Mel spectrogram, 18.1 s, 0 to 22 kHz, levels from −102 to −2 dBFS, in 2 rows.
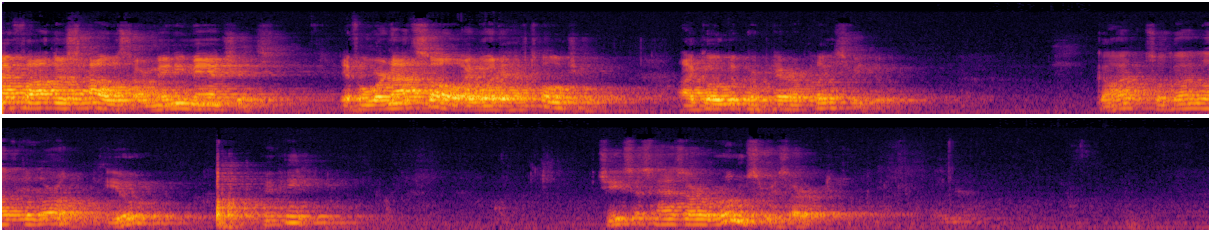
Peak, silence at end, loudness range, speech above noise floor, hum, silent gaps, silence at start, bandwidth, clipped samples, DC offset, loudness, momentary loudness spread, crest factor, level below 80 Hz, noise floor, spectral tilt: -4 dBFS; 1.9 s; 14 LU; 38 dB; none; none; 0 s; 11 kHz; under 0.1%; under 0.1%; -22 LUFS; 19 LU; 20 dB; -60 dBFS; -59 dBFS; -6 dB/octave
